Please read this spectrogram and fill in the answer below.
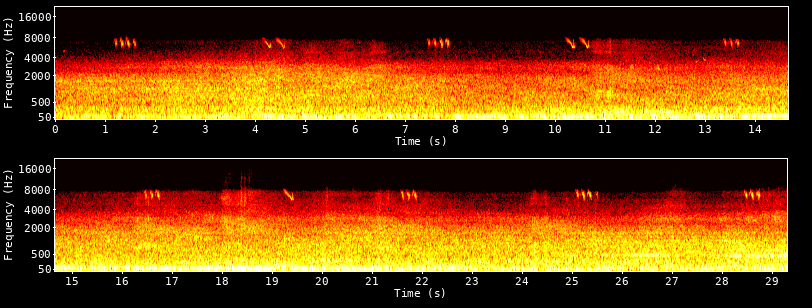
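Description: Steady low traffic rumble with a small bird giving short, very high chirps in twos and threes every few seconds. A steady hum comes in near the end.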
